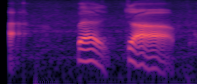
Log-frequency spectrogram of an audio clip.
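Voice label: "arm", Mandarin Chinese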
